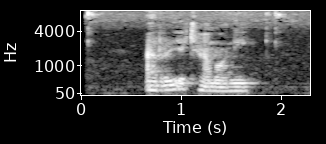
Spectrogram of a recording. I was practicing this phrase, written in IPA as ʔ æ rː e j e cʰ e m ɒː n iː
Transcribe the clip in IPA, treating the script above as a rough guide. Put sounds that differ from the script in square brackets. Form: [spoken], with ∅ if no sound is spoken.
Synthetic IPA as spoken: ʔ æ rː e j e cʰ [æ] m ɒː n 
